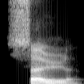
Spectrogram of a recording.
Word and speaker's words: seul: Seul, seul, es una E cerrada, seul.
